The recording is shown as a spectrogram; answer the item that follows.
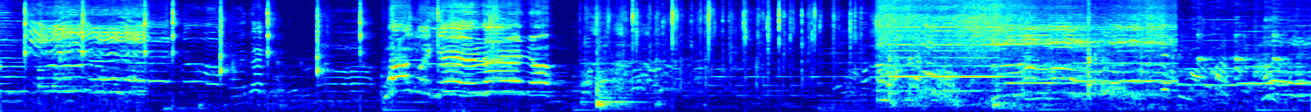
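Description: A woman singing a local opera tune through a microphone, with instrumental accompaniment, in several phrases with wavering held notes and short pauses between them.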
